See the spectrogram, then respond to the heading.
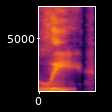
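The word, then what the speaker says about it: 里: And to finish it off, we have Lee, pronounced Lee.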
